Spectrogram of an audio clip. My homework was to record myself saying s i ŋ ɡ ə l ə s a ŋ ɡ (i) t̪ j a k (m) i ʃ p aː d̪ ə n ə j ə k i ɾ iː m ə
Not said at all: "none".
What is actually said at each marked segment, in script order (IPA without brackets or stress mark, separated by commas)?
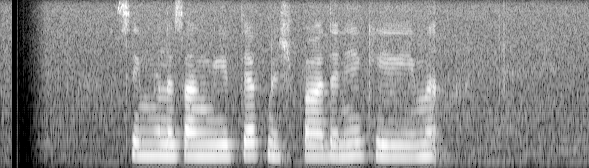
iː, n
